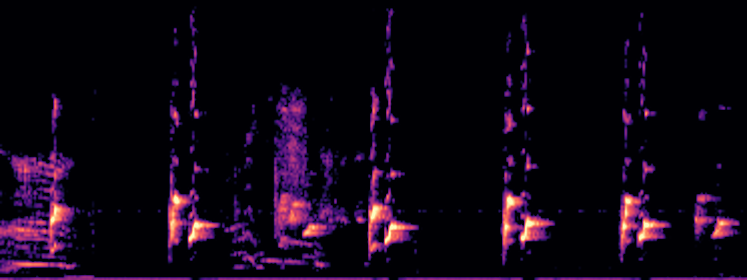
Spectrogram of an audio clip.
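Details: Sooty-headed bulbul, recorded to prompt silent caged bulbuls to sing. Sharp chirps followed by brief falling whistles recur about once a second, with a few lower slurred whistles early on and a constant low hum.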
